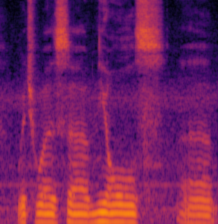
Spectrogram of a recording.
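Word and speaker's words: Mjoll: s which was uh mol's uh I believe that's how you pronounce her name m j o l l that's mu right to find her long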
